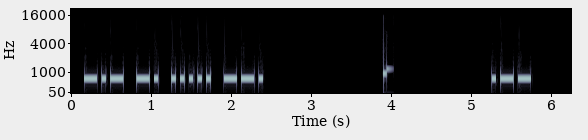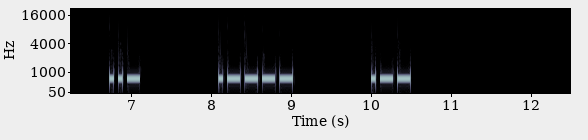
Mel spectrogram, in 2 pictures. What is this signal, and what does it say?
Morse code, heard as a keyed tone, about 22 wpm, spaced as for 11 wpm, 700 Hz. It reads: KN5G WU1W
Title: USA Call Signs - 4 Characters - 6x Character Spacing - 22wpm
